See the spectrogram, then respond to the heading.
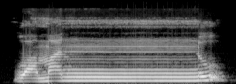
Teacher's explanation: میم نون زبر من، نون پیش نو، من نو۔ اب یہاں پر ایک الف کی مقدار غنہ ہوگا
